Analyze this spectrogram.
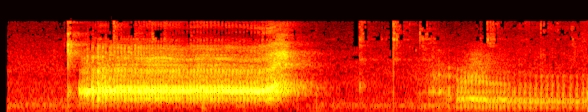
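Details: Pet bare-eyed cockatoo, a male, being entertained by its owner with a can; one loud, harsh, sustained screech lasting about a second, followed by quieter rustling and a softer raspy call.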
